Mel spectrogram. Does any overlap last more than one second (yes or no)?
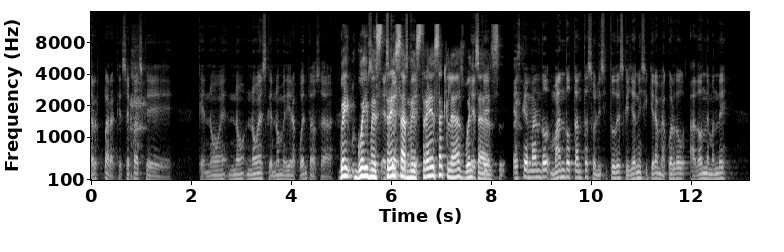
yes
